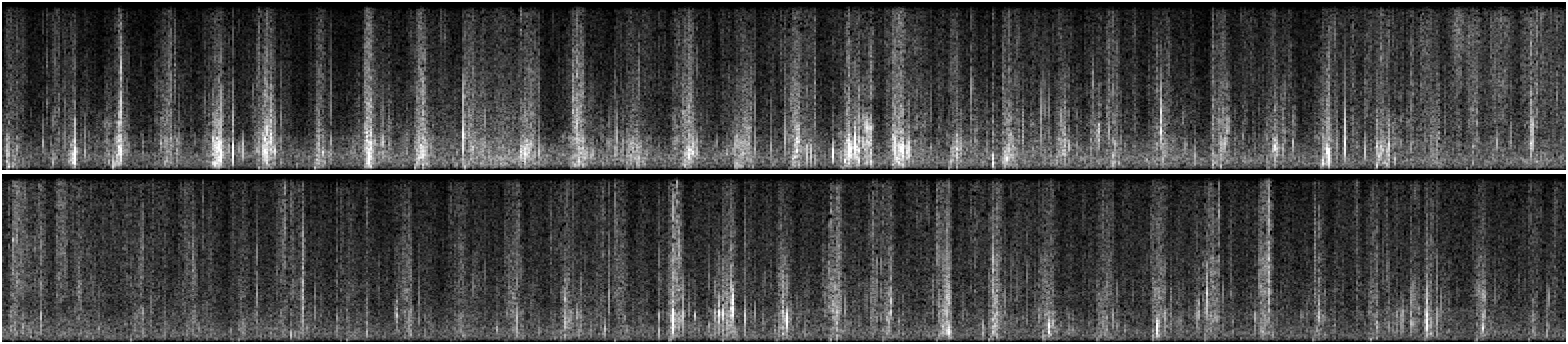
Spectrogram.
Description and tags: Going on a forest road gravel and grass
Recording while we're walking on a forest road
with both gravel and grass.
footstep, step, footsteps, steps, walking, forest, walk, grass, foot, gravel, feet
